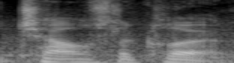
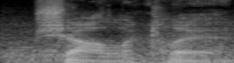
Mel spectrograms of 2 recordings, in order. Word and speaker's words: Charles Leclerc: then we come to charles leclerc or charla claire depending how you pronounce it i've snapped him in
